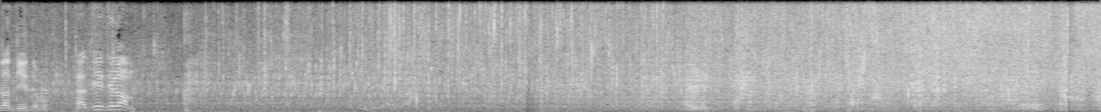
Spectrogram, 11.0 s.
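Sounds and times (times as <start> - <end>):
masala sizzling in a wok: 6.2 - 11.0.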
